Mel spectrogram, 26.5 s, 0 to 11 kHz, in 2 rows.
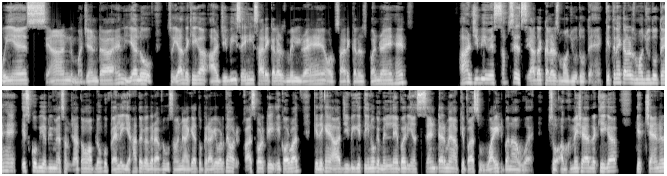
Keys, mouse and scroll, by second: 19.7 space, 21.2-26.5 ctrl+drag.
